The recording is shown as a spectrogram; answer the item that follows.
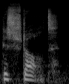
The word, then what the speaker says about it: Gestalt: ditch rescue Plan called project Gestalt that's how you pronounce that g do you still not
